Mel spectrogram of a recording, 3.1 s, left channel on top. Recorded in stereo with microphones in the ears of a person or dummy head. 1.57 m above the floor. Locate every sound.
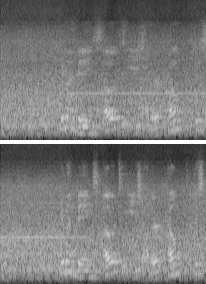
0.9 s a man speaking: 30° right (ahead or behind), 3.5 m; by 3.1 s 55° right (ahead or behind), 4 m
